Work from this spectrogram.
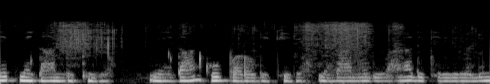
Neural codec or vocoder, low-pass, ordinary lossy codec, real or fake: none; none; none; real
